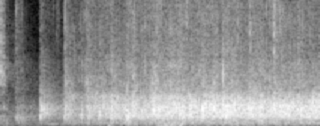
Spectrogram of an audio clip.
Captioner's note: audience claps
